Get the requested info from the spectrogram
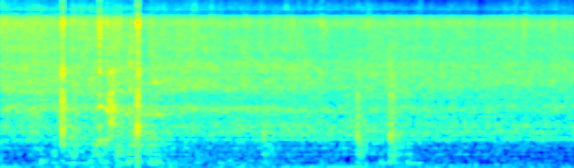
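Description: Chicken pieces with chopped onion and scallion sizzling in hot oil in a metal saucepan, while a metal cooking spoon stirs them loose from the pan bottom, clinking and scraping against the pan a few times, mostly in the first second.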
